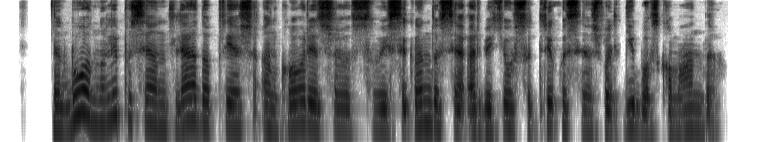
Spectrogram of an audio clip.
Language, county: Lithuanian, Utena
